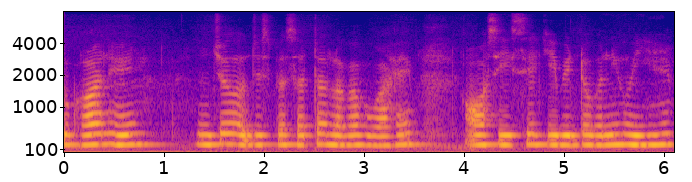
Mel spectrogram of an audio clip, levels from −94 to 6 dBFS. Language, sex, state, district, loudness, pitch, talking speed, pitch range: Hindi, female, Uttar Pradesh, Budaun, -15 LUFS, 210 Hz, 145 wpm, 205-215 Hz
